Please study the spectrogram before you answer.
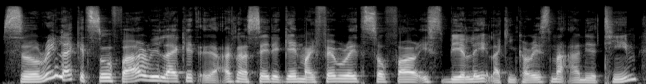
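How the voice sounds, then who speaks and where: A man in his twenties giving casual, off-the-cuff reaction commentary in halting, repetitive phrases. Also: mid-range voice, animated. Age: 20s. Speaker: YouTube reaction host. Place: indoor room at a desk, music behind. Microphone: desktop microphone with headset worn. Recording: music playing behind the voice.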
